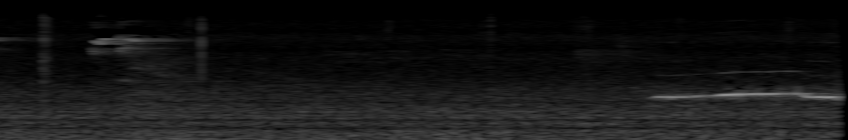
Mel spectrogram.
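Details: MacGregor's bowerbird in Papua New Guinea rainforest gives a sustained pure whistle near the end, steady then gently falling. A brief high chirp from another bird is heard earlier over soft background hiss.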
